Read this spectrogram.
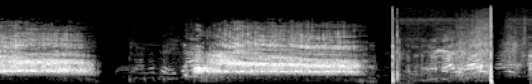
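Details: Rescue of an elephant mother and calves that fell into a well. Two long, grating, harmonic roars fill most of the time, followed by a pair of sharp knocks and quieter sounds.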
